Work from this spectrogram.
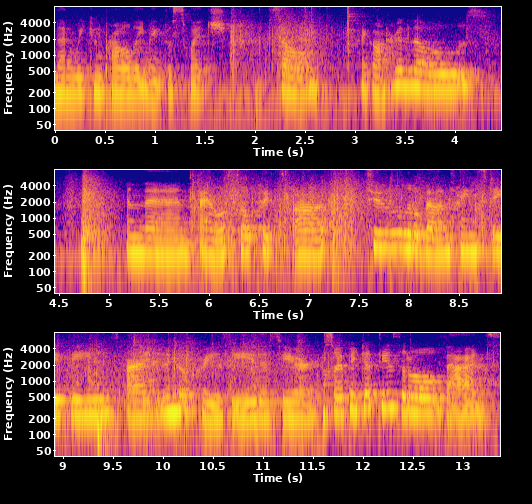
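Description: A woman's voice: medium pitch, creaky, echoey room, a little hiss or hum, rough recording. A young woman chatting casually and informally to viewers in a vlog, sprinkling her talk with "like". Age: young adult. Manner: chatty, informal, heavy use of "like". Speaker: vlogger. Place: small room at home, indoors.

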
